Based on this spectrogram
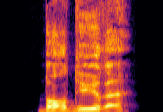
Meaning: border, edging, trim
- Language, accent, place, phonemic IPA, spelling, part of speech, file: German, Germany, Berlin, /bɔrˈdyːrə/, Bordüre, noun, De-Bordüre.ogg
